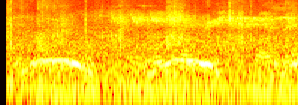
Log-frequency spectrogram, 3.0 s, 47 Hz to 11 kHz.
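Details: Feral pigeon (Columba livia domestica) at Ljubljana Castle, Slovenia, 4 June 2023, giving low, soft rising-and-falling coos, two clear phrases about a second and a half apart, over a hiss of background noise.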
